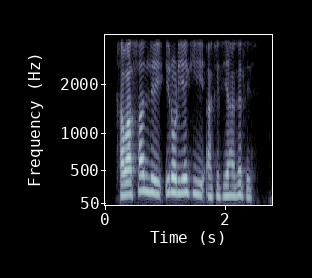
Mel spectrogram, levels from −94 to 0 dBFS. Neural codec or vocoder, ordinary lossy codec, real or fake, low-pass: codec, 16 kHz, 16 kbps, FunCodec, trained on LibriTTS, 50 frames a second; none; fake; 3.6 kHz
